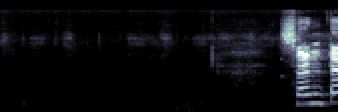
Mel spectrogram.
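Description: Marker pen writing on a whiteboard: faint short strokes as a word is written. A woman's voice starts near the end.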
